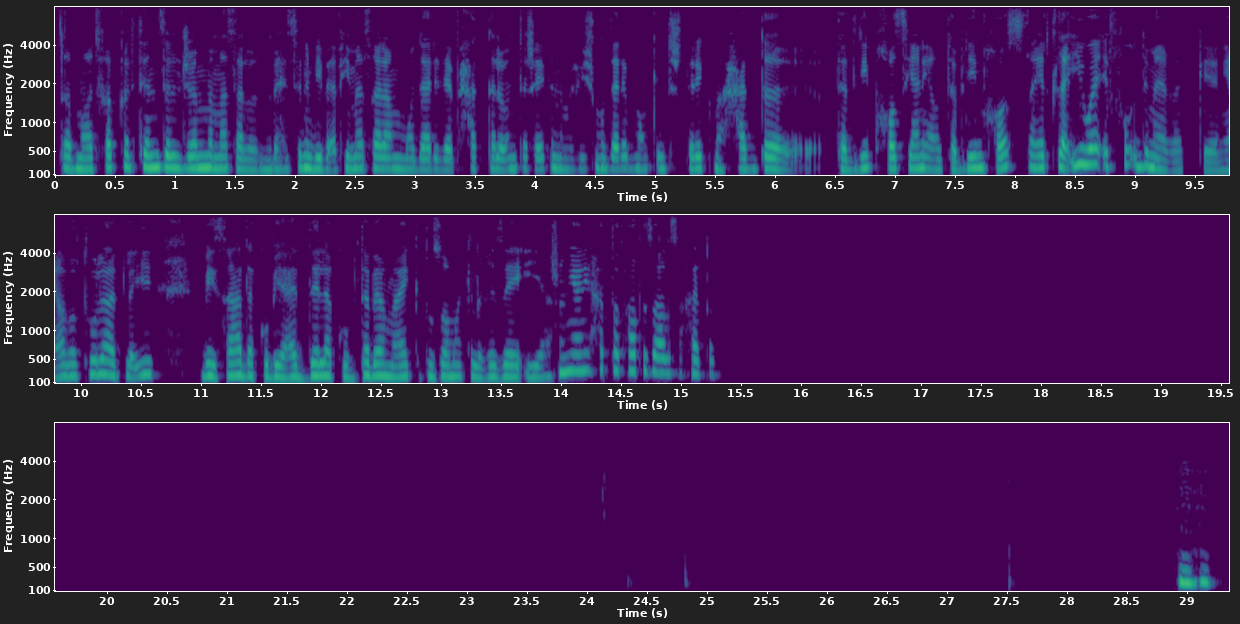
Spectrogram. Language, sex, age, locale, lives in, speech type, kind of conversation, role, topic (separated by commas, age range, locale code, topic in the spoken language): Arabic, female, 30-34, ar-EG, Egypt, conversation, advice, advisor, بتحس بإيه من ناحية الذنب لما بتبطل تتمرن فترة؟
